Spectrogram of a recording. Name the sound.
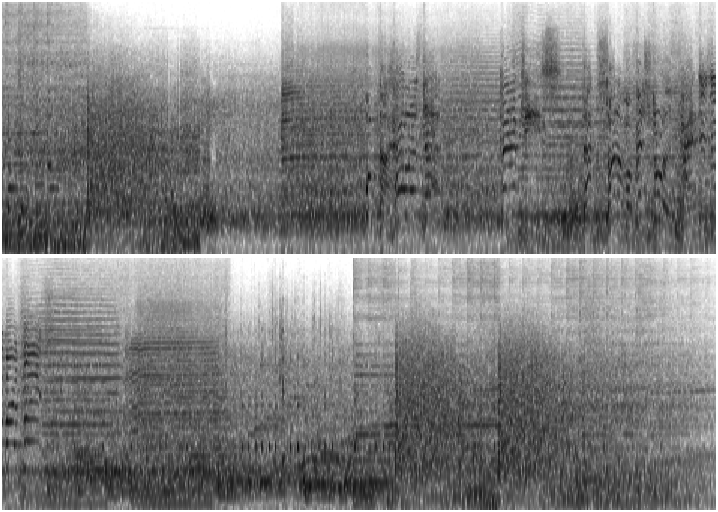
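gunfire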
